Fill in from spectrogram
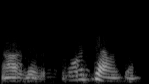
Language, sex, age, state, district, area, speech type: Nepali, female, 45-60, West Bengal, Jalpaiguri, urban, conversation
